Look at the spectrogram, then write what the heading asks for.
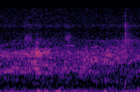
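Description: A goose honks at moderate distance in an outdoor spot, a few rough honks rising over steady low background rumble with no talking.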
